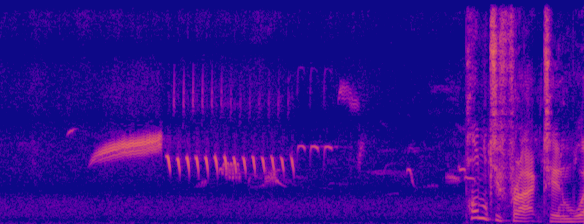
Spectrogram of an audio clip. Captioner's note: birds chirping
